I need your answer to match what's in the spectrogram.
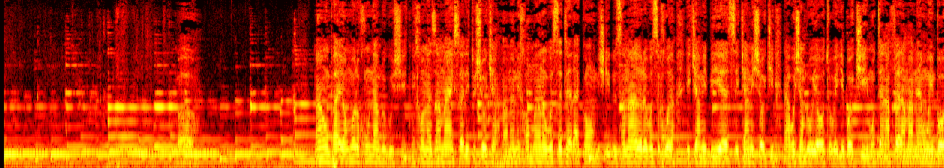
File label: Istanbul Voice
